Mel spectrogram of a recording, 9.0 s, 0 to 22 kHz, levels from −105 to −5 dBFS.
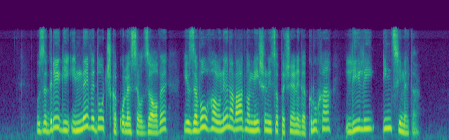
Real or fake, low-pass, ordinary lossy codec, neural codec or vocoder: fake; 9.9 kHz; Opus, 24 kbps; codec, 24 kHz, 1 kbps, SNAC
